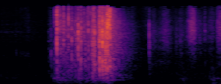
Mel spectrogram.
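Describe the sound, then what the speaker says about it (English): A deck of tarot cards is riffled and shuffled close up, one brisk burst of fluttering snaps lasting about a second, then a softer tap and a few light shuffles with no talk. "A little more shuffle, guys. Just want to make sure I really clear the deck for you."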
